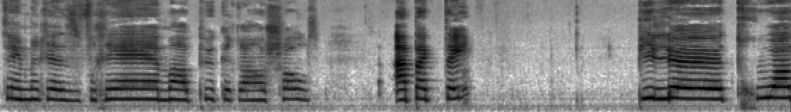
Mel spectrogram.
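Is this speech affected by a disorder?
Yes: ataxia; degenerative.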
